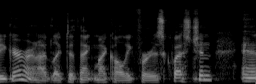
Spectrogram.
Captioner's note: speaking french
